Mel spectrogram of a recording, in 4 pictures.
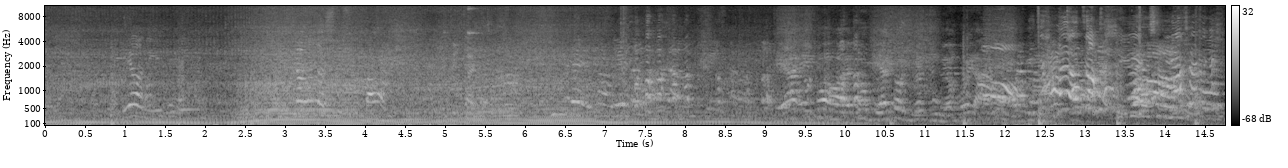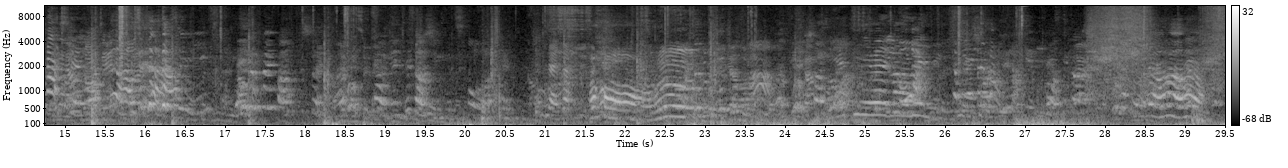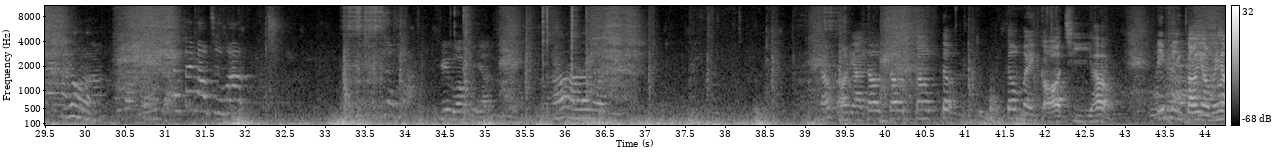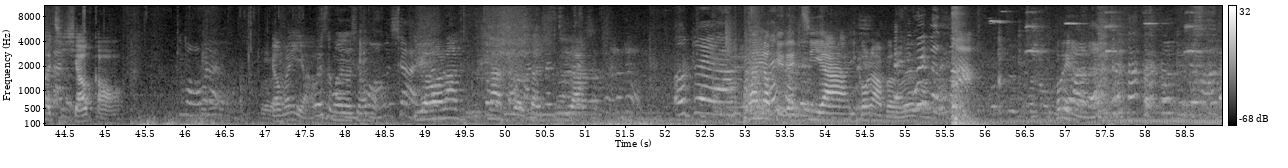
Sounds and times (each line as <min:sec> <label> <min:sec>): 0:00.0 Traffic Sound 0:13.5
0:00.0 Dialogue between people 0:58.9
0:46.6 Traffic Sound 0:58.9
